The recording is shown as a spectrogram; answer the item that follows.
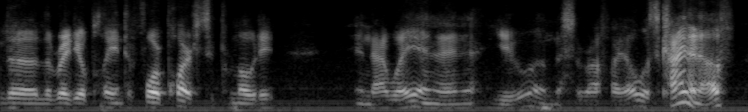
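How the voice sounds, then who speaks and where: A middle-aged man chatting casually on a video call, explaining things in a halting way. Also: medium pitch, bright, forceful tone. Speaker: guest writer and radio show host. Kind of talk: casual chat. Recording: clearly noisy line with hum.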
